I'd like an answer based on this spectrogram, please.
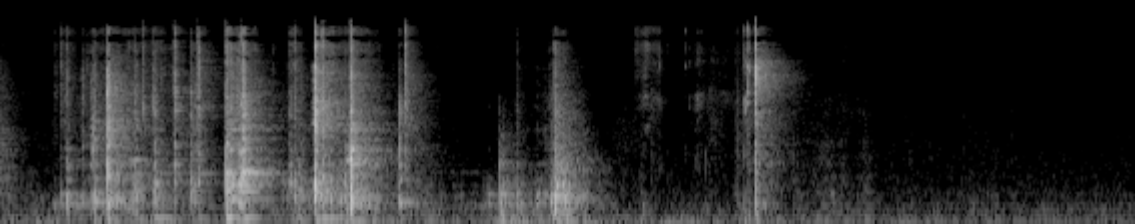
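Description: A quick string of sharp clicks and knocks, with a few more spaced out after, from handling a tin makeup case and a plastic lip-gloss tube.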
